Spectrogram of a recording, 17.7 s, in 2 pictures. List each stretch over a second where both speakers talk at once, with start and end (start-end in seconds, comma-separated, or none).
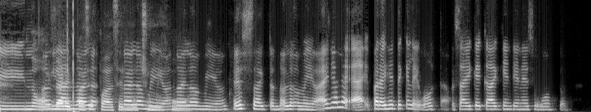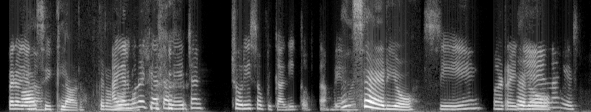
0.6-3.0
